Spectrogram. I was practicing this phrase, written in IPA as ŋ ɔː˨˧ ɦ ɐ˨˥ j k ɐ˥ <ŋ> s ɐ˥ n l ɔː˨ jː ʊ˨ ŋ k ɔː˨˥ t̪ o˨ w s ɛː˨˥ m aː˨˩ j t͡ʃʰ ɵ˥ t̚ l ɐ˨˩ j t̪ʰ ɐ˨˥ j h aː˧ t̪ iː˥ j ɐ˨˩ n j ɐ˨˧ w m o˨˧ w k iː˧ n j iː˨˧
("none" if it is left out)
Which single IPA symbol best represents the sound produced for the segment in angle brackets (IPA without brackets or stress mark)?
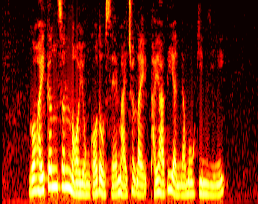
ŋ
